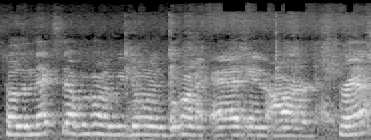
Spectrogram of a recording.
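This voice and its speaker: A fairly high, evenly intoned voice at ordinary speed belongs to a woman wearing braces who runs an informal cooking demo as a home vlogger. She thinks aloud as she goes; the kitchen sounds roomy through a distant mic, with a touch of noise.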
